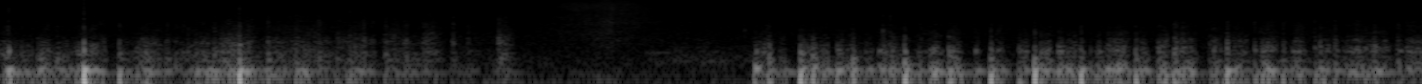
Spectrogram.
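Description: Long blue acrylic nails scratch and tap a fist-sized black open-cell foam windscreen fitted over a hollow microphone head. The result is dense, muffled, low rumbling scrapes with occasional sharper thumps. The activity fades almost to quiet midway through, then resumes steadily.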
